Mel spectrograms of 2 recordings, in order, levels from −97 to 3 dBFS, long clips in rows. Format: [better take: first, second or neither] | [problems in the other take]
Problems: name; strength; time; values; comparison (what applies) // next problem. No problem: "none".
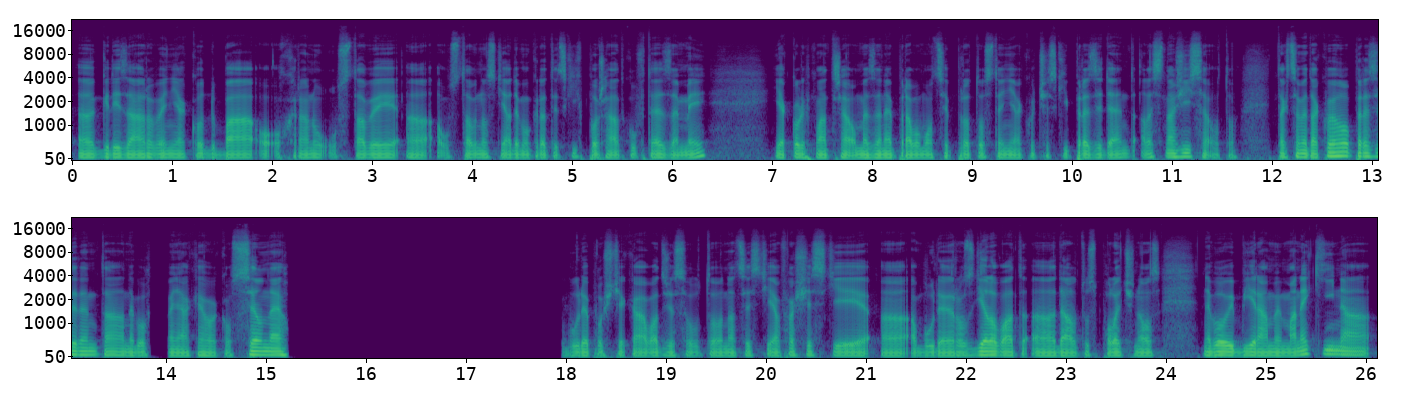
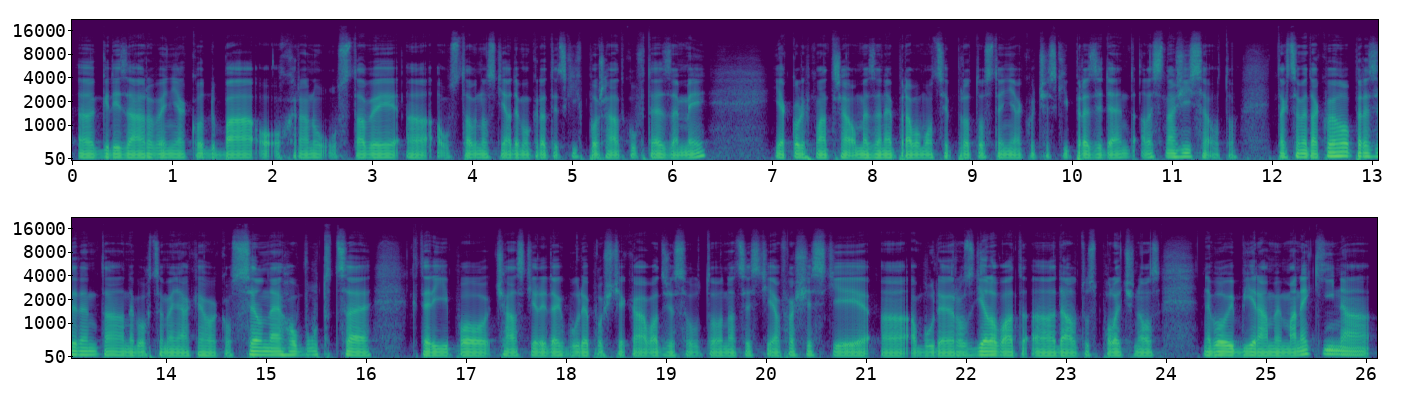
second | audio cutting out; at 14 s and at 15 s for 2.5 s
